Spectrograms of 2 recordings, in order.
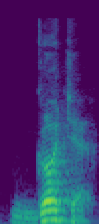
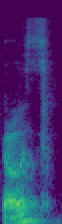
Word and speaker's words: Goethe: Goethe, which people mispronounce Goethe, but it's okay.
